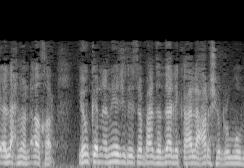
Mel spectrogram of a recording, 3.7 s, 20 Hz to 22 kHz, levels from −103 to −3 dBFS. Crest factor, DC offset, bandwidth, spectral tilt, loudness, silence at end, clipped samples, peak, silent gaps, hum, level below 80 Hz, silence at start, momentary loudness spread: 16 dB; under 0.1%; 8.2 kHz; -7 dB/octave; -24 LUFS; 0 s; under 0.1%; -8 dBFS; none; none; -50 dBFS; 0 s; 4 LU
